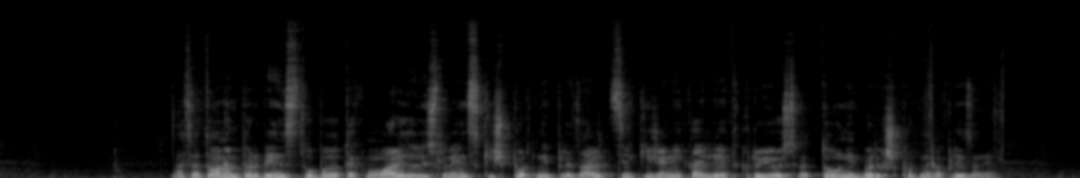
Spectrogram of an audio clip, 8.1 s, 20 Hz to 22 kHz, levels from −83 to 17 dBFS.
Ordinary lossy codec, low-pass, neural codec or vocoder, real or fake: none; 19.8 kHz; none; real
